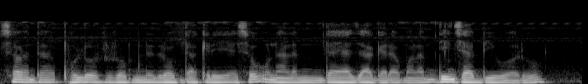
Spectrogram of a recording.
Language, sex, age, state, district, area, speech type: Nepali, male, 45-60, West Bengal, Kalimpong, rural, spontaneous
